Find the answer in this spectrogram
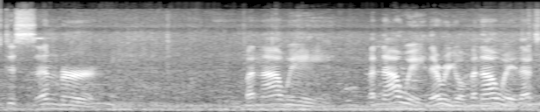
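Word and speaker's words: Banaue: Banawe.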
